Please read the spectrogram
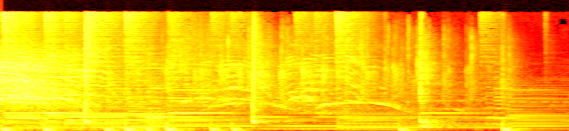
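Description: An audience screams and shouts together in a loud, dense roar, with whoops and yells rising over the crowd and sharp taps or claps punctuating it throughout.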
